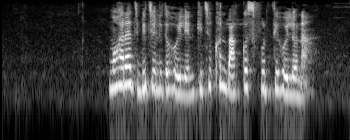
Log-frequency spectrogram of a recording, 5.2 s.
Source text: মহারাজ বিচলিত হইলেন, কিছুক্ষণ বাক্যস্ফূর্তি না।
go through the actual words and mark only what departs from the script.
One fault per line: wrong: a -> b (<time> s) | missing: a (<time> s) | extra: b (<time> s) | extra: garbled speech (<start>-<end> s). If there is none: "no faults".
extra: হইল (4.2 s)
